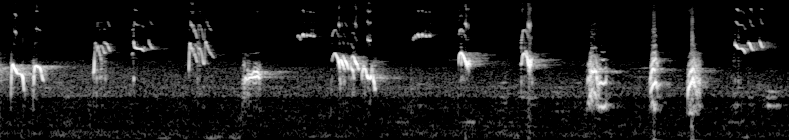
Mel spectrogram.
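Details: Greater green leafbird song for teaching cage birds, a varied run of sharp downswept chips and short warbles repeated about every half second, loud with no background.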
